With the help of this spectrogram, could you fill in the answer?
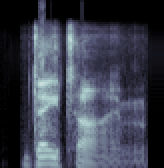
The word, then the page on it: daytime: British English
